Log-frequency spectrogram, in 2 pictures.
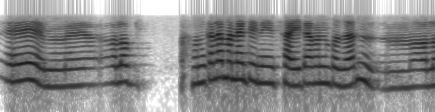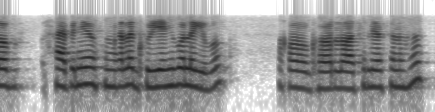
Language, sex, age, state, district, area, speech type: Assamese, female, 30-45, Assam, Dhemaji, urban, conversation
